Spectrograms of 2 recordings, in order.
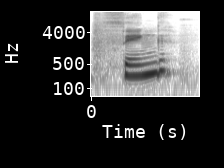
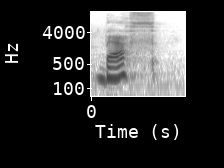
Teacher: The th in thing and the end of bath is a voiceless fricative made with the tongue between the teeth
